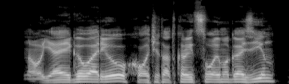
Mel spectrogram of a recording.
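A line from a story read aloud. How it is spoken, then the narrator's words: Barked. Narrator (Russian): рявкнул Норт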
